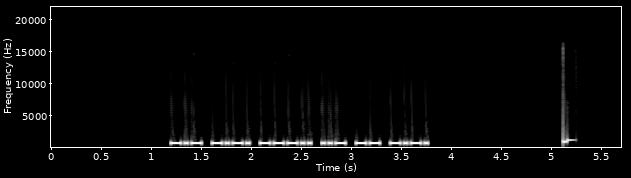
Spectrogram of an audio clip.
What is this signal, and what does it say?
Morse code, heard as a keyed tone, about 36 wpm, 700 Hz. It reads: KC8UMC
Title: USA Call Signs - 6 Characters - 2x Character Spacing - 35wpm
